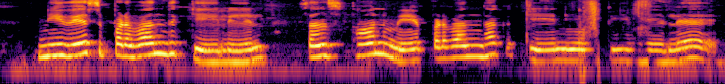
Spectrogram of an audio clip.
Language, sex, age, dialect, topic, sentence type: Maithili, female, 36-40, Southern/Standard, banking, statement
